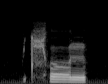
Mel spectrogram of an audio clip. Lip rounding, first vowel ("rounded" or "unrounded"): rounded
